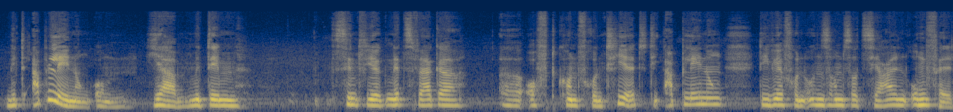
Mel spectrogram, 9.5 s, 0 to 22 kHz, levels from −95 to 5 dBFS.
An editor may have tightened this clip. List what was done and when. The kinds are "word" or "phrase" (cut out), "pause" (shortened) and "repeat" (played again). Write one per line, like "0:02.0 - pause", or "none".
0:01.4 - pause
